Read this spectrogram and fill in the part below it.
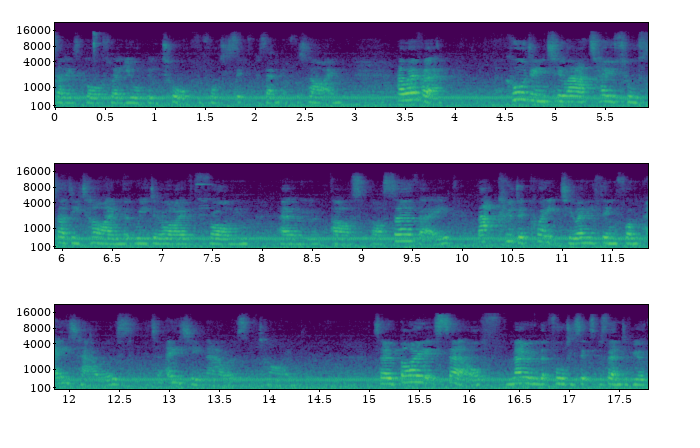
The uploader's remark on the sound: A lunchtime lecture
